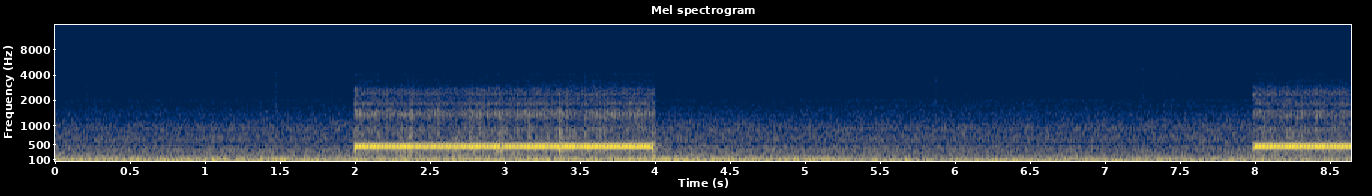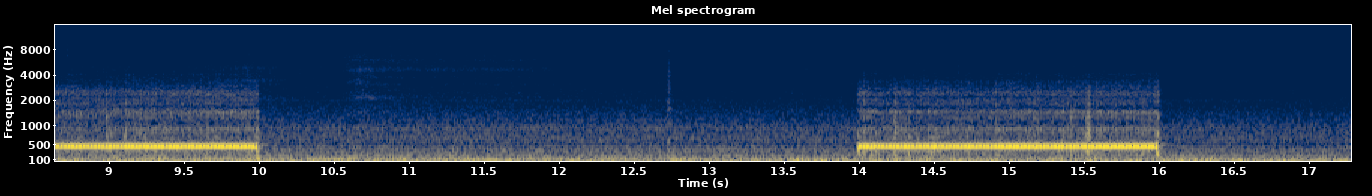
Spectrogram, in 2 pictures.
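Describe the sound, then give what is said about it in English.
Outgoing telephone ringback tone on a call waiting to be answered: three steady two-second ring bursts, evenly spaced about six seconds apart, over a continuous low rumble. “Calling. Okay, now we should hear her. If she picks up.”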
